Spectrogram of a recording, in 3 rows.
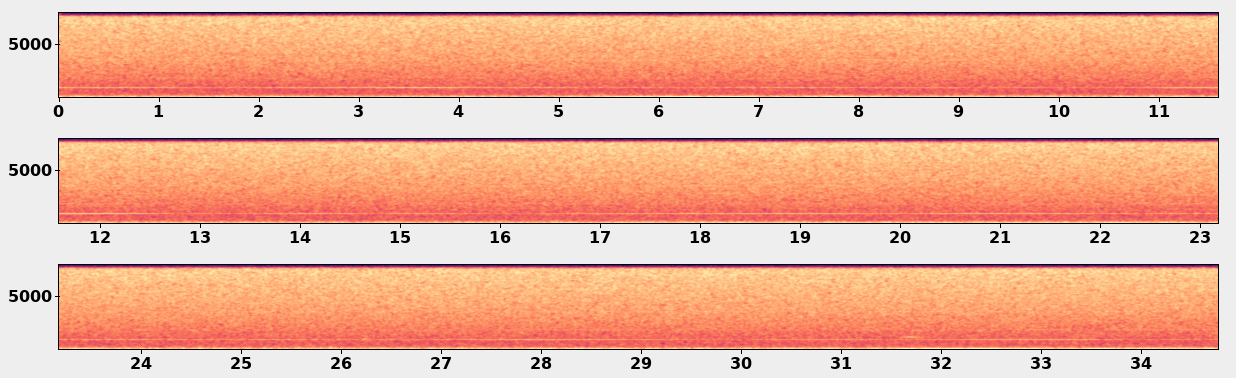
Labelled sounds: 11.1	11.4	vessel noise, 0.90 to 0.96 kHz
31.6	31.8	humpback whale, 1.1 to 1.2 kHz

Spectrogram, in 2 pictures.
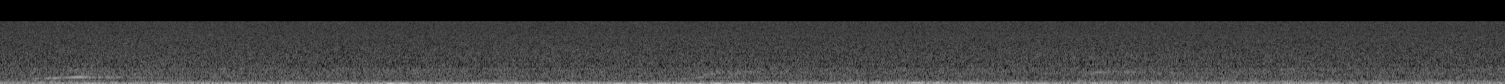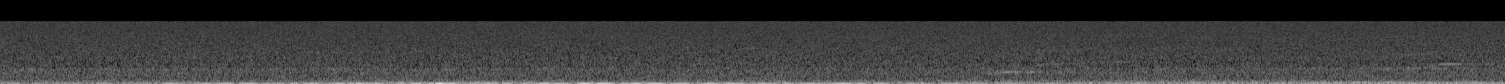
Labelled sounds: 29.4	29.7	humpback whale, 0.90 to 1.0 kHz

